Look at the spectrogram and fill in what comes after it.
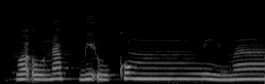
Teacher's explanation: Setelah itu bacaan wa unabbi'ukum bima, bacaan ikhfa syafawi, yaitu mim mati bertemu dengan ba. Cara membacanya dengan suara yang samar antara mim dan ba pada bibir, kemudian ditahan kira-kira 2 ketukan bersamaan mengeluarkan suara ikhfa dari pangkal hidung, bukan dari mulut.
